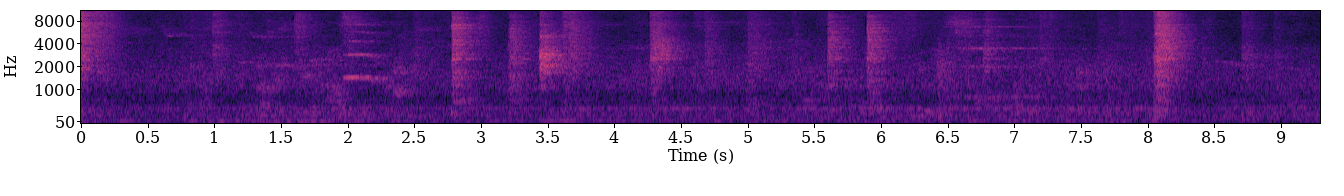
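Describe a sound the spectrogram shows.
A lighter clicks several times.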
